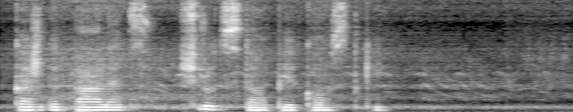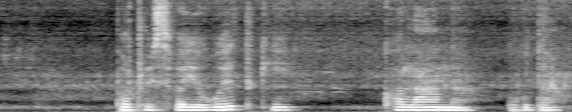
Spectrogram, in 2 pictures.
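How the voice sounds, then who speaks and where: Woman meditation guide, soft whisper, very slow and lowish, faint hiss behind. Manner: slow, soothing, calm instructions.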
